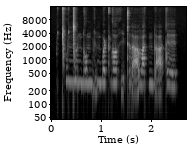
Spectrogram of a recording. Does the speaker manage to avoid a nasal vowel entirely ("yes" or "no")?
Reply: yes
